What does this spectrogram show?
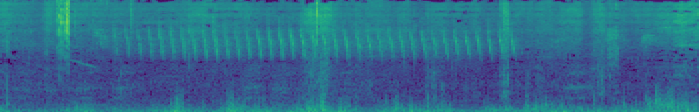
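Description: A bird's high trill, a fast run of evenly repeated notes at about ten a second, lasting some four seconds, over a low rumble with a few soft knocks.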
